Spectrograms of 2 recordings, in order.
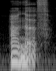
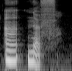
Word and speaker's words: œuf: Well, you're going to pronounce it E. E, un cœur, un œuf. Voilà. So make sure to write this one with the O and the E, the ligature. And make sure to pronounce it un œuf. The next word, joyeux, joyeux, J-O-Y-E-U-X, joyeux.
